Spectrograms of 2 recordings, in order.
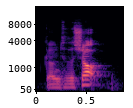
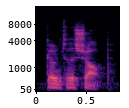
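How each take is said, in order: First: The pitch rises at the end. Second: The pitch falls at the end. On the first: It asks whether someone is going to the shop. "it's a question" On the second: It states that someone is going to the shop. "if I was going to the shop, I'd just say"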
